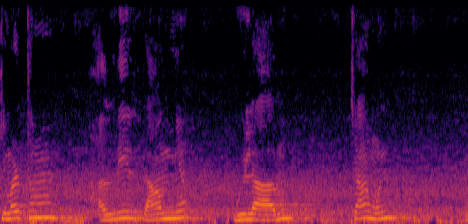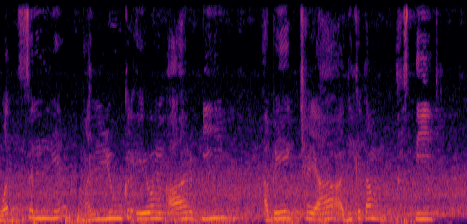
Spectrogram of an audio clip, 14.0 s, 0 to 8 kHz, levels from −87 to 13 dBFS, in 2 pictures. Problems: constant background noise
